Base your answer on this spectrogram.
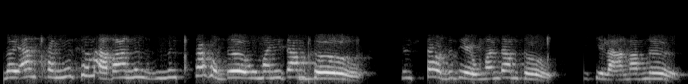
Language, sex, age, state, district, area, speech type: Bodo, female, 60+, Assam, Kokrajhar, rural, conversation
